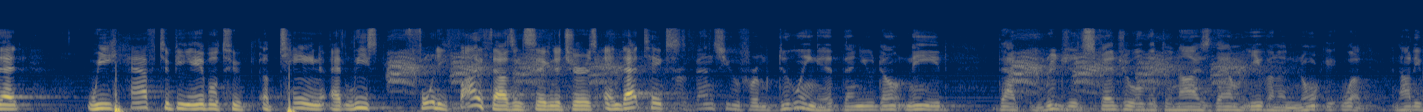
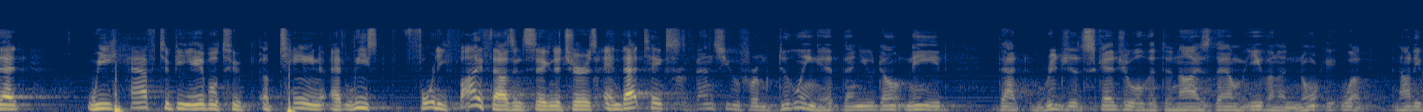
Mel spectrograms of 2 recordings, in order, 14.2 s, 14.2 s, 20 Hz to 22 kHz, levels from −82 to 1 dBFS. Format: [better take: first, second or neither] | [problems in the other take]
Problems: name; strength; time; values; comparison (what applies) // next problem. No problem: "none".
second | background sound (Crow); 17 dB below the speech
